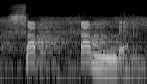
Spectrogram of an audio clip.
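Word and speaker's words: سبتمبر: Tidak dibaca sep. Bagaimana caranya dibaca sep? Tidak ada itu dalam bahasa Arab, langsung mati pada awalnya, langsung barisnya mati. Bagaimana caranya bacanya? Makanya itu dia kasih harakat, berbunyi sah, sap. Nah, semestinya kan kalau bahasa Indonesia sep. Itu tadi saya katakan ya, September. Tem, septem. Tidak ada tem, harus ta. September.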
